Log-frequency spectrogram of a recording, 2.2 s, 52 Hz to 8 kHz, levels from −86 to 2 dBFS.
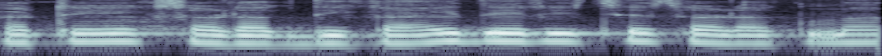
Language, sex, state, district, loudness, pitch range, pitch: Rajasthani, female, Rajasthan, Churu, -14 LUFS, 170-195 Hz, 180 Hz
